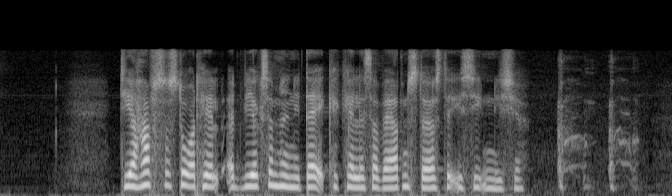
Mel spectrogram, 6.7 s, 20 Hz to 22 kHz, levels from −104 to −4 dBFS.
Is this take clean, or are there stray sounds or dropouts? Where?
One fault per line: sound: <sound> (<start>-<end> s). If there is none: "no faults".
sound: cough (5.6-6.4 s)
